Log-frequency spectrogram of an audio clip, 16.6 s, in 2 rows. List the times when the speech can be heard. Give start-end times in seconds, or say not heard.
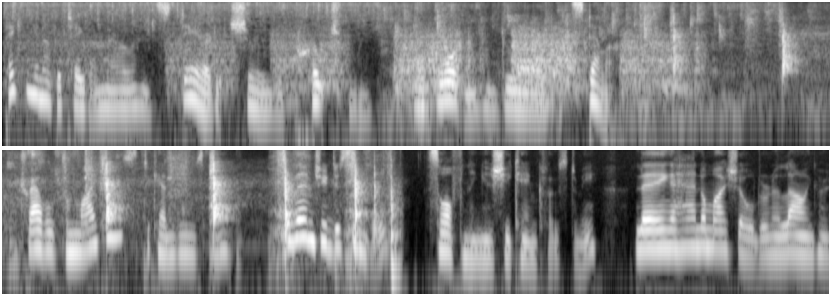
0.0-6.2, 8.3-16.5.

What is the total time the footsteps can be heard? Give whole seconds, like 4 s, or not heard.
not heard.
